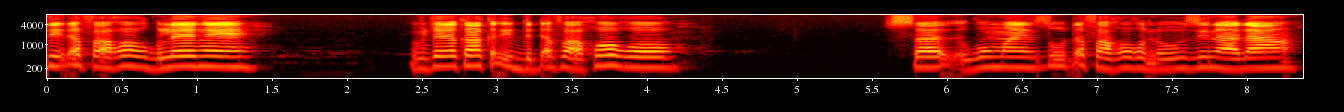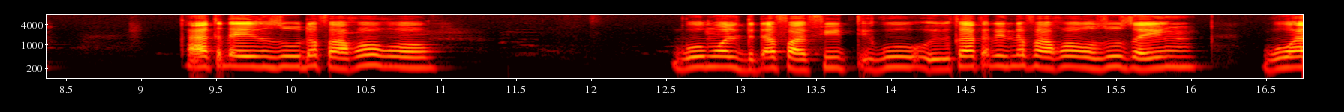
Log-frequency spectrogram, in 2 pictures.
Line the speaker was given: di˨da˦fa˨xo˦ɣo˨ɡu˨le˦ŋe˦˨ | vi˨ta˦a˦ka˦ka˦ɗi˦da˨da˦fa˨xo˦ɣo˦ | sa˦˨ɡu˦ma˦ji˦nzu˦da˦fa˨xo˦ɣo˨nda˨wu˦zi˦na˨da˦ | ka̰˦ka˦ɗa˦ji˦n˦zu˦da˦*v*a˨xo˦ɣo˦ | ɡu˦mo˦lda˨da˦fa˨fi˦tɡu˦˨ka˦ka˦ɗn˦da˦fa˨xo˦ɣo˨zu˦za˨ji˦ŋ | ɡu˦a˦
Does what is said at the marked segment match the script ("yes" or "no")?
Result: no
